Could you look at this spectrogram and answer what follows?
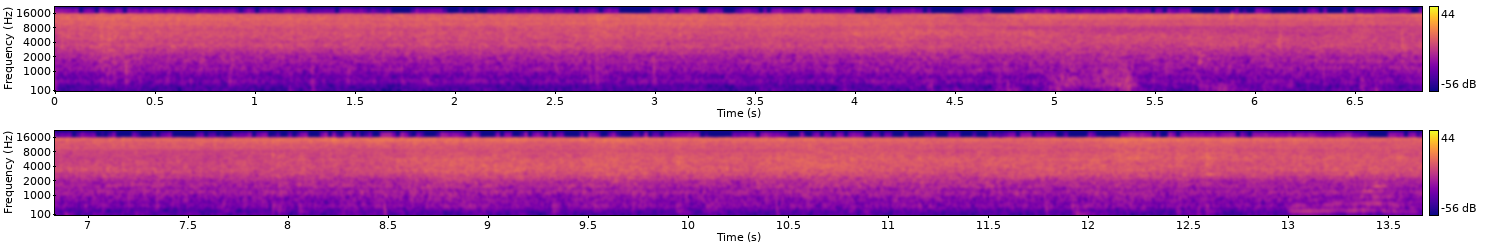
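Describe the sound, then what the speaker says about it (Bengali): Shrimp fry in hot oil with a steady, loud sizzle and hiss, broken around the middle by a few sharp crackles and stirring clatters, continuing evenly to the end. "তেলটা বেশ গরম হয়ে গেছে, এবার আমি চিংড়ি মাছগুলো তুলে দিলাম ভেজে"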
